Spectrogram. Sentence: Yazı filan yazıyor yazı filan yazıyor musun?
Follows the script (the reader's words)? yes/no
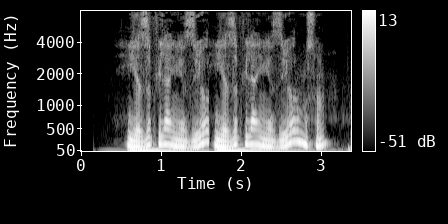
yes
